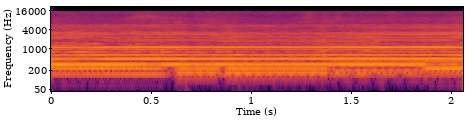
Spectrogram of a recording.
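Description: Jazz saxophone holding one long steady note while a lower instrument moves between notes beneath it.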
